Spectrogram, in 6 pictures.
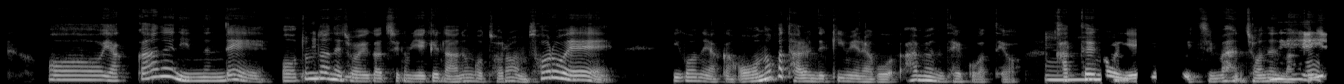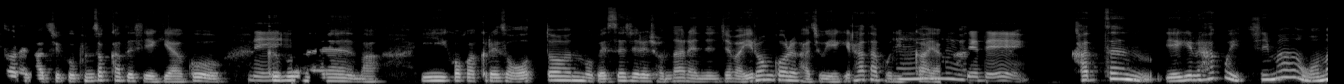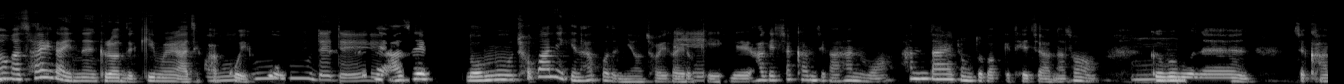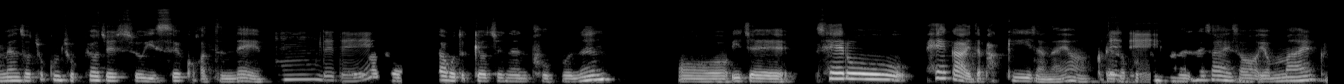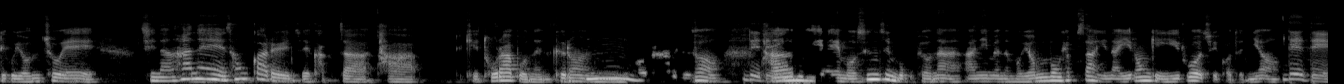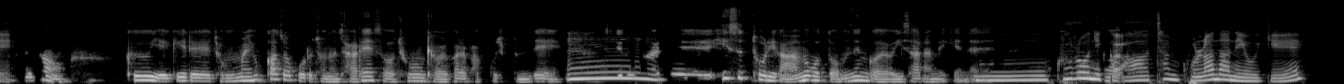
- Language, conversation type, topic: Korean, advice, 내 성과를 더 잘 보이고 인정받으려면 어떻게 소통해야 할까요?
- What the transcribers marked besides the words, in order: distorted speech; laughing while speaking: "네"; other background noise; unintelligible speech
